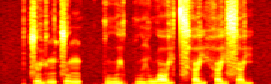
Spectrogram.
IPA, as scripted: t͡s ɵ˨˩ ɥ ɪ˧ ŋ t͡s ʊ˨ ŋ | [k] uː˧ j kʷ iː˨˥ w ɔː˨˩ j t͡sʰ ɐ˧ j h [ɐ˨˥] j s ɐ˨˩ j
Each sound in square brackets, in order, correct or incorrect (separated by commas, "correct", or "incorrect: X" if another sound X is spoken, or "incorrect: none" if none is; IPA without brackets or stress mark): correct, incorrect: ɐ˧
